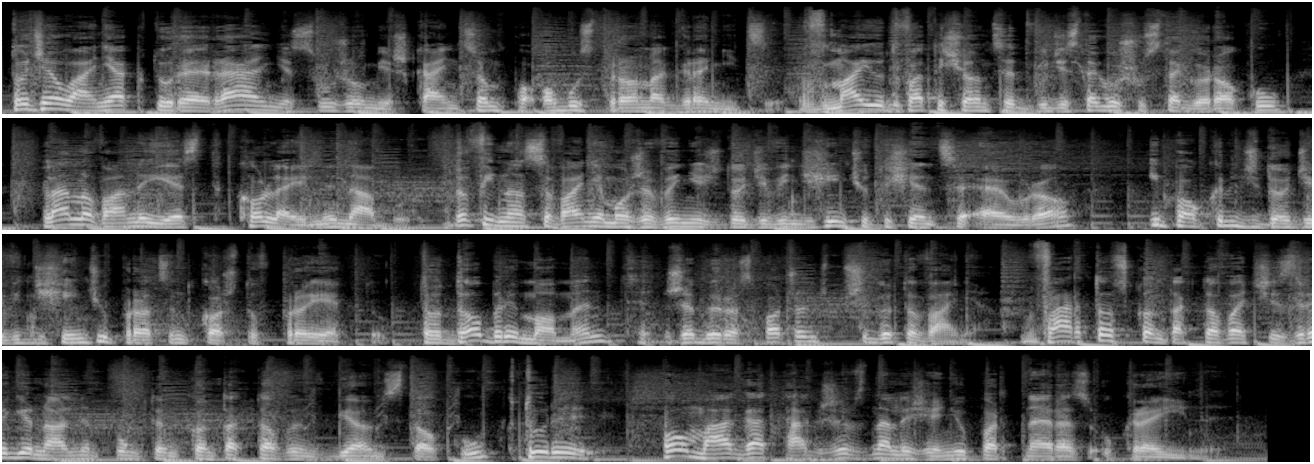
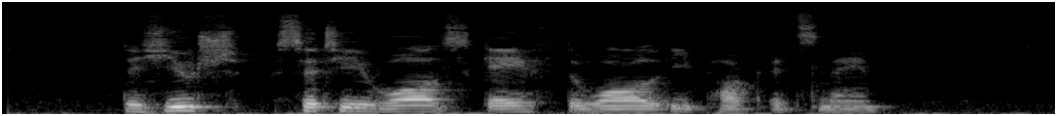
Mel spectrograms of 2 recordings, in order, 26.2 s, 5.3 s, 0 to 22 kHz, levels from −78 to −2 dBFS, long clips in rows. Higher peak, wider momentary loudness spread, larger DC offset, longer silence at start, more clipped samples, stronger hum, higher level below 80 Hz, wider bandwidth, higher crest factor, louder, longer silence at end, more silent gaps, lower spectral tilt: first, -4 dBFS vs -12 dBFS; second, 6 LU vs 15 LU; neither; second, 0 s vs 0.3 s; neither; neither; first, -34 dBFS vs -60 dBFS; first, 18.5 kHz vs 14 kHz; about the same, 16 dB vs 18 dB; first, -20 LUFS vs -29 LUFS; about the same, 0.2 s vs 0.15 s; neither; about the same, -5 dB/octave vs -6 dB/octave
